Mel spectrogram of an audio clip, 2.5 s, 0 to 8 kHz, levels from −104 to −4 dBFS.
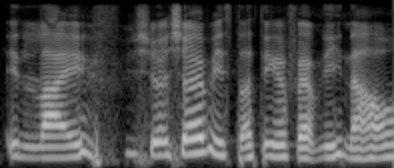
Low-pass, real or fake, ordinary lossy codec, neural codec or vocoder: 7.2 kHz; real; none; none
